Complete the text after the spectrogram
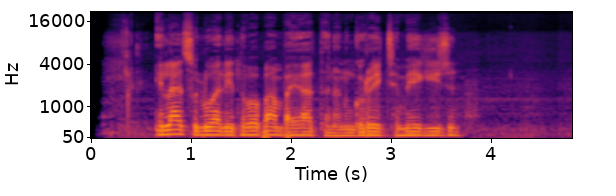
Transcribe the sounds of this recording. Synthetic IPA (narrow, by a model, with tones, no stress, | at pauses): i˦la˦tsu˨lu˦alet̪na˦βa˦pa˦mba˨ja˦t̪a˨na˨nŋɡo˦ɾe˦k̚t͡ʃeme˦kizi˦n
